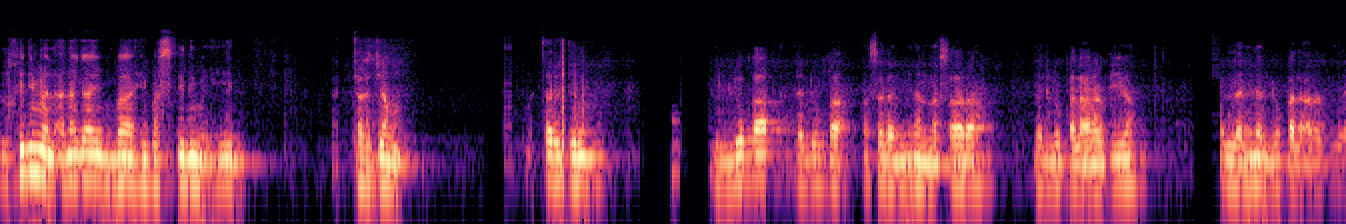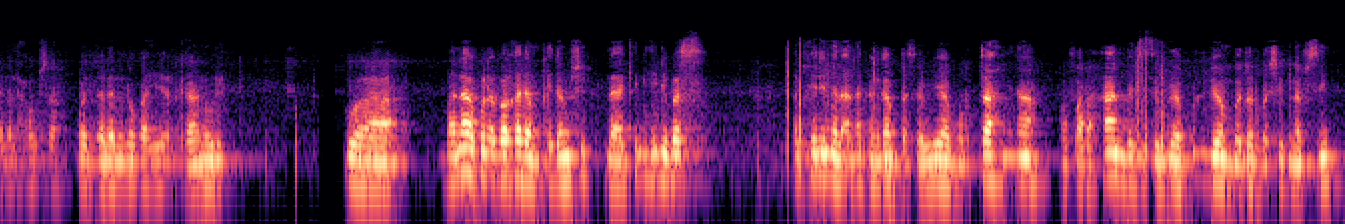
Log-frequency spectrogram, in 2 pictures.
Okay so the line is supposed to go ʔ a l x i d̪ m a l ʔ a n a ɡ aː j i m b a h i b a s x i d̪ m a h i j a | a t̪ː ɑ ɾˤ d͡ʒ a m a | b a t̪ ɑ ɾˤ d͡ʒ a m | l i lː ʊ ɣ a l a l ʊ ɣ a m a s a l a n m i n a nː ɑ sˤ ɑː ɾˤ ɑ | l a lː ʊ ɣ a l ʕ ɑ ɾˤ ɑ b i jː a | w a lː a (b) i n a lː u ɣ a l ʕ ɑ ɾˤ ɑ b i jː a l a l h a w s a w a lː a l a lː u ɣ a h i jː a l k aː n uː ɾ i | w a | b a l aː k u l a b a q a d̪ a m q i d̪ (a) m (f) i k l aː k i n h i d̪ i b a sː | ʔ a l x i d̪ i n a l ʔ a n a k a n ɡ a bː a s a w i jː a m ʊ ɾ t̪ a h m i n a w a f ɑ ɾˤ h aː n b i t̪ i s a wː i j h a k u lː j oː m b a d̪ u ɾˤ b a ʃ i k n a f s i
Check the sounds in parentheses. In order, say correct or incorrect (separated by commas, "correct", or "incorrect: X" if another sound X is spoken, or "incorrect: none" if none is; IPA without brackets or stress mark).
incorrect: m, correct, incorrect: ʃ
